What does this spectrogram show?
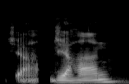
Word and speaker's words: Jhoan: And it is Jan. Duran. Duran. Just think of it as like it rhymes. That's what I keep saying in my head. It rhymes. It's not Duran.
